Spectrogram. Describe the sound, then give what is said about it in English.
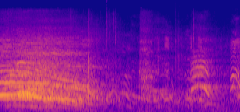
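An audience at worship roars and shouts together in a loud, sustained burst that gradually fades over a few seconds, leaving scattered individual cries and whoops. “Did you hear that roar?”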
